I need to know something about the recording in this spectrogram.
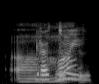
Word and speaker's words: gratuit: Réponse euh Ren gratu gratuit. Oh, c'est gratuit. Gratuit. C'est c'est l'été final. Or, la consoonne finale généralement ne prononce pas en français.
